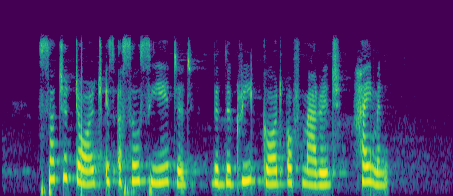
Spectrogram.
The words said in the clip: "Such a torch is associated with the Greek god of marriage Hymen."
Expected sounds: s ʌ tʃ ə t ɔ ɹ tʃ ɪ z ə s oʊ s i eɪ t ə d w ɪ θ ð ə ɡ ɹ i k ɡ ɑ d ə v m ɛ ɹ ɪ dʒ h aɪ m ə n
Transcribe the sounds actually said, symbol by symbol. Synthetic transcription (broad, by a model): s ʌ tʃ ə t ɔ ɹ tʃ ɪ z ə s oʊ s i eɪ t ə d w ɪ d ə ɡ ɹ i k ɡ ɑ d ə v m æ ɹ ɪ dʒ h aɪ m ə n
